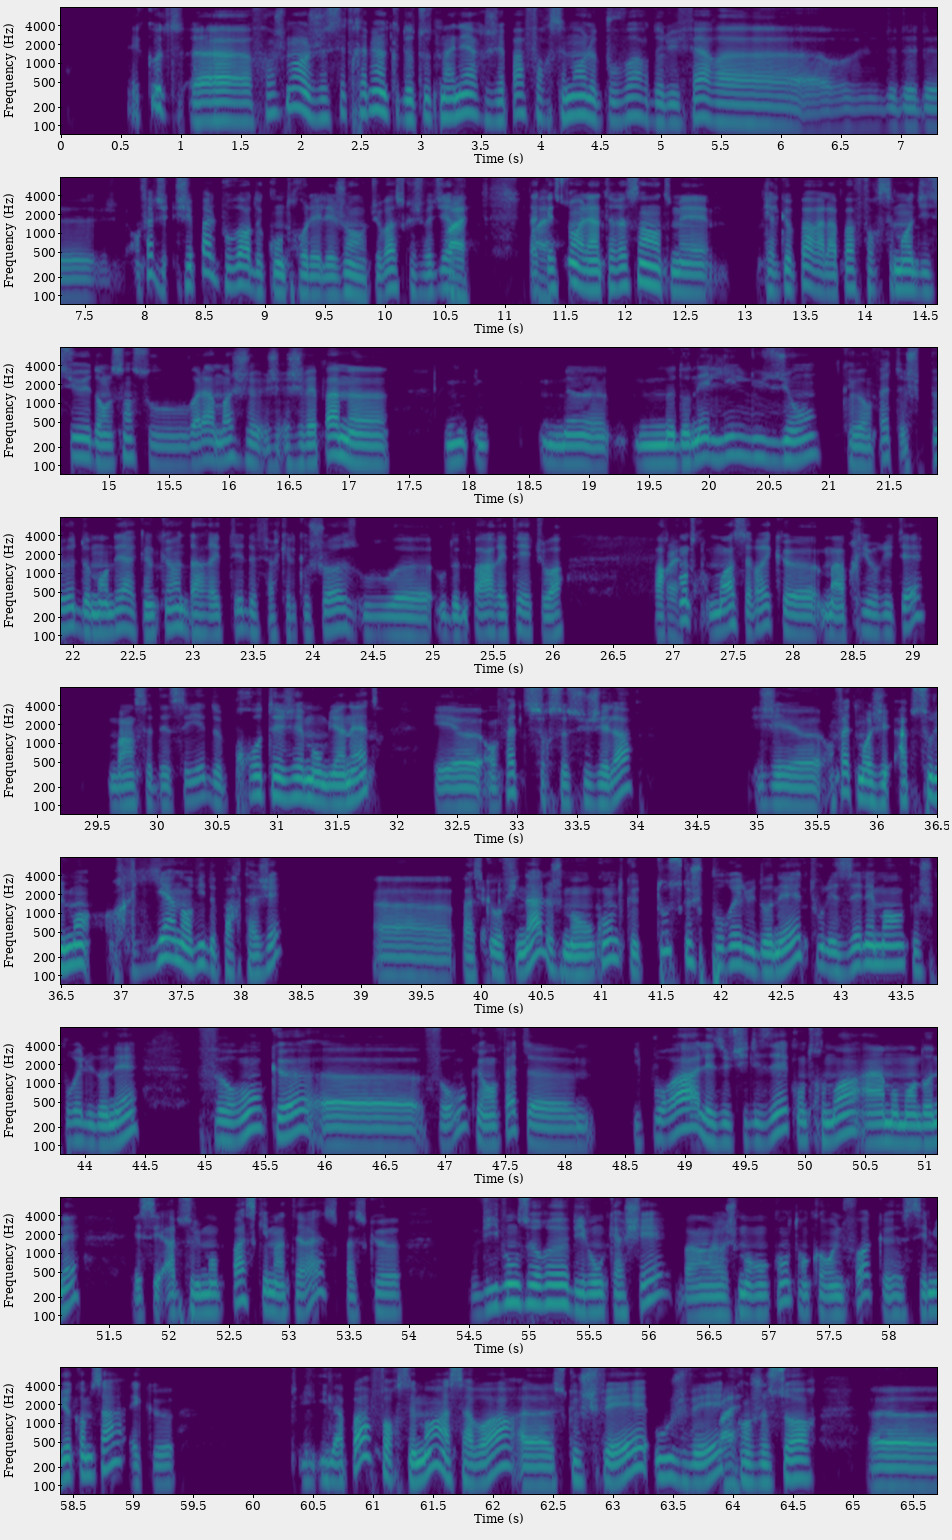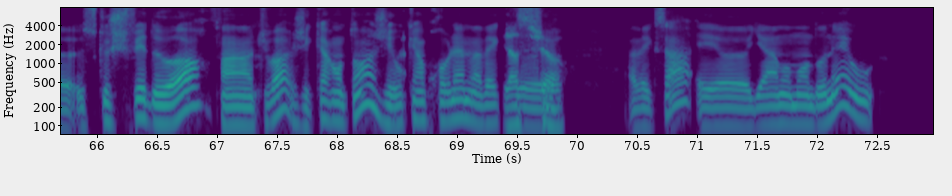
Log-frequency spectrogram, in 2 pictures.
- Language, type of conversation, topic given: French, advice, Comment puis-je établir des limites saines au sein de ma famille ?
- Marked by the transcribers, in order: tapping; drawn out: "heu"; stressed: "protéger"; stressed: "rien"; other background noise; drawn out: "heu"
